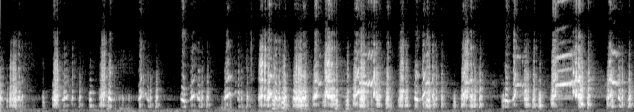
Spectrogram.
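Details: Chukar during a fight: excited, rasping chuck notes in irregular clusters, swelling into a dense chattering run near the middle, with a few higher squealing notes near the end.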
